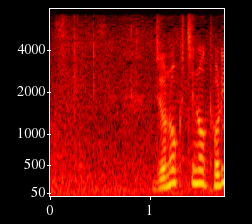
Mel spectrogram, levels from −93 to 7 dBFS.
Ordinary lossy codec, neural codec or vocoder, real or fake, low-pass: none; none; real; 7.2 kHz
